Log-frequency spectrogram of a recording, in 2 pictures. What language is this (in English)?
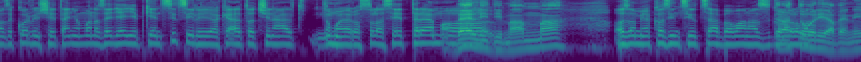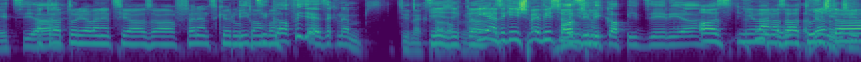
Hungarian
